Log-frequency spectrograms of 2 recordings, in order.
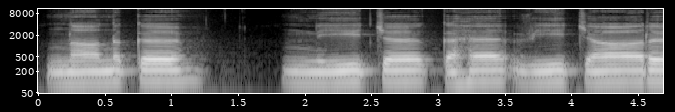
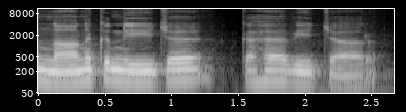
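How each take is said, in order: First: Nanak, then a clear pause, then ਨੀਚ ਕਹੈ ਵੀਚਾਰ slowly; pause after Nanak. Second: Nanak ਨੀਚ run together with no pause; run-on wrong reading. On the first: Teacher showing students the correct pause after Nanak, slow and deliberate. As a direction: stop briefly after Nanak before going on. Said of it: "Nanak ਪਦ ਦੇ ਉੱਤੇ ਵਿਸਰਾਮ ਹੈ". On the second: Teacher imitating the common mistake of running Nanak ਨੀਚ together. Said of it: "ਕਈ ਪੜ੍ਹ ਜਾਂਦੇ ਹਨ". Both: Shown as a demonstration.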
